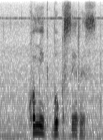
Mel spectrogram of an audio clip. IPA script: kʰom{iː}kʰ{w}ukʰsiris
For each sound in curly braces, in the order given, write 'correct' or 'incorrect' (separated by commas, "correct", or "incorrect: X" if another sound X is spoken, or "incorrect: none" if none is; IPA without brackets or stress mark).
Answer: incorrect: i, incorrect: b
